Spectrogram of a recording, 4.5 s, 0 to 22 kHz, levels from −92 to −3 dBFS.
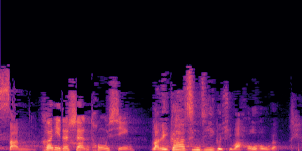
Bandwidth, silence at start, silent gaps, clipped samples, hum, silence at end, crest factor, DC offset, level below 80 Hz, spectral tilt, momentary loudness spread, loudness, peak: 13 kHz; 0 s; none; under 0.1%; none; 0.05 s; 20 dB; under 0.1%; -76 dBFS; -3 dB/octave; 12 LU; -23 LUFS; -4 dBFS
